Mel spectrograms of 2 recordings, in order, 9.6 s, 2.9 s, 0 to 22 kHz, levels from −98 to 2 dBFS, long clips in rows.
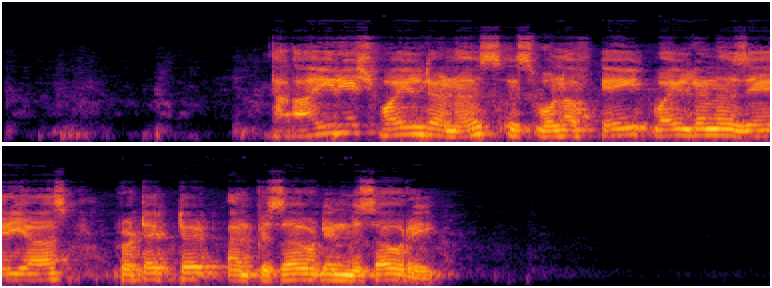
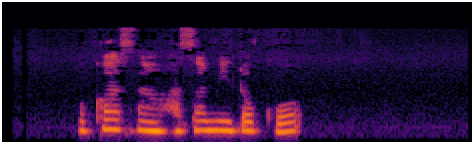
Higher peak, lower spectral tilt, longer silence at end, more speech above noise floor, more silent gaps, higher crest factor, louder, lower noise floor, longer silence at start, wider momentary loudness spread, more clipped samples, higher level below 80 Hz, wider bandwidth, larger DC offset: first, -6 dBFS vs -16 dBFS; about the same, -4.5 dB/octave vs -5 dB/octave; first, 2.05 s vs 1.05 s; first, 72 dB vs 40 dB; neither; about the same, 16 dB vs 16 dB; first, -18 LUFS vs -31 LUFS; first, -90 dBFS vs -70 dBFS; first, 1.7 s vs 0.5 s; second, 6 LU vs 12 LU; neither; first, -58 dBFS vs -86 dBFS; second, 9.6 kHz vs 11.5 kHz; neither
